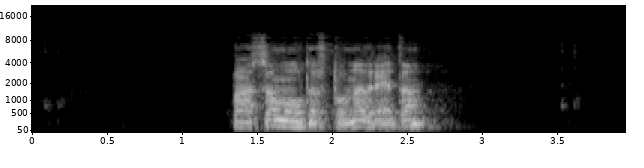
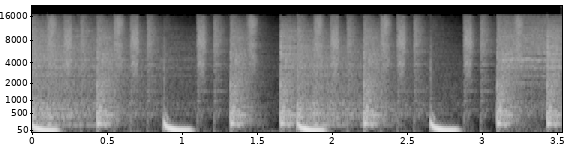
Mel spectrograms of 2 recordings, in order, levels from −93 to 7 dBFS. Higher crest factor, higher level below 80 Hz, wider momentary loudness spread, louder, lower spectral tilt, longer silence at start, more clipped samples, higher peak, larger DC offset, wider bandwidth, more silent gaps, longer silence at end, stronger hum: about the same, 18 dB vs 14 dB; second, -68 dBFS vs -20 dBFS; about the same, 6 LU vs 4 LU; second, -25 LUFS vs -18 LUFS; first, -5.5 dB/octave vs -3.5 dB/octave; first, 1.35 s vs 0 s; neither; second, -10 dBFS vs -2 dBFS; neither; second, 9.4 kHz vs 17 kHz; neither; first, 1.3 s vs 0 s; neither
